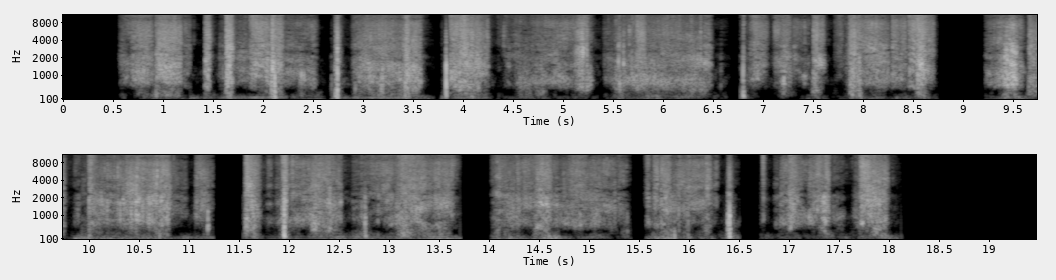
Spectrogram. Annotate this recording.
Re-mixed and done by down-loading and enhancing the sounds...starvolt is where I got it, so the name says it all. It's really more useful to drop in raw with the with this version as I have turned the vol down to a more natural sound behind other sounds.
